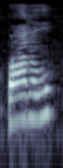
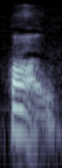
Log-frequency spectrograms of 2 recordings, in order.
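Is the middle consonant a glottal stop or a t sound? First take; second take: t sound; glottal stop. First: The middle consonant is a clear t sound. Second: The middle consonant is a glottal stop.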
